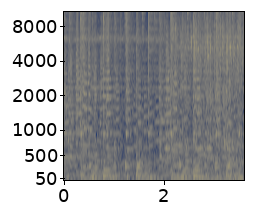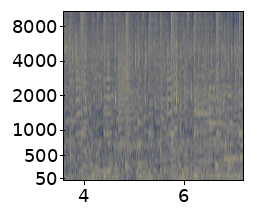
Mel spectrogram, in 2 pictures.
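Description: Liquid mixture poured into a tray for a Halloween treat, a steady, soft gurgling stream that runs continuously and fairly quietly throughout.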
